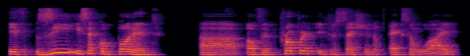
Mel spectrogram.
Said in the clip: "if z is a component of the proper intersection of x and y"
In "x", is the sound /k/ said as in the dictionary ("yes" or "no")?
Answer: yes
